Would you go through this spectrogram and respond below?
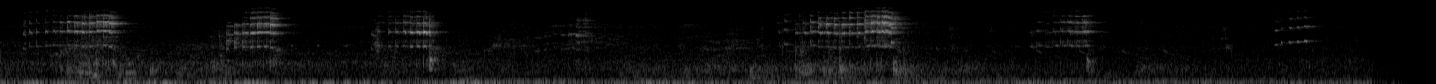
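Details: Spider monkeys calling among lush treetops: a series of high, tremulous harmonic cries, each about half a second long, repeating irregularly at varying loudness over a quiet background.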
